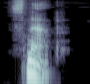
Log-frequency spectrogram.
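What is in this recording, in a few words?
"snap", Australian English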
